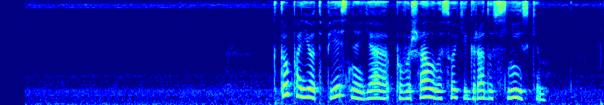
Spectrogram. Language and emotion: Russian, neutral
